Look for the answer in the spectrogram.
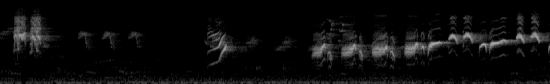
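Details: Chinese hwamei song for training caged birds: scattered loud whistles and a rising slur, then a quickening sequence of short repeated notes climbing gradually in pitch.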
